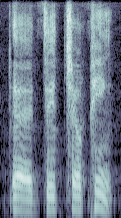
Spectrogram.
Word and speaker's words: Deng Xiaoping: His name is pronunciation on you, not Shanumi. There's a D somewhere there. There's a chi somewhere there. Anyway, he was saying that what would he have been? God bless you, Deng Xiaoping.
